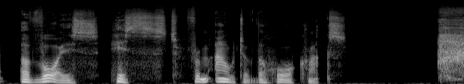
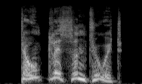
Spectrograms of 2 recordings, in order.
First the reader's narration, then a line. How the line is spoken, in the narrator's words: Harry said harshly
